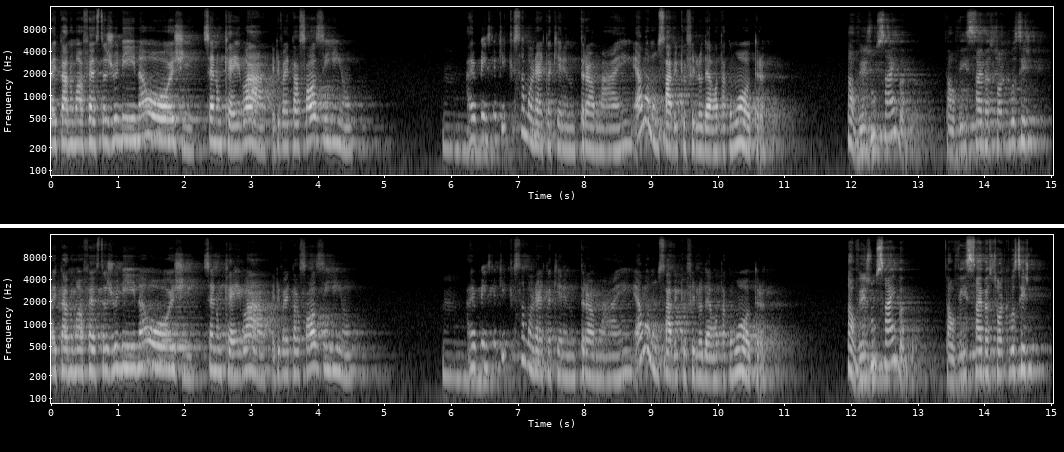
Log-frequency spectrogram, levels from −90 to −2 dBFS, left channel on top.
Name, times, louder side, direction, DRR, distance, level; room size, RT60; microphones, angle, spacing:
voice 1, 0.0-4.5 6.2-10.7, left 3 dB, 35° left, 5 dB, 2.0 m, -30 dB
voice 2, 5.9-6.7 12.0-12.9 13.4-14.7, right 3 dB, 80° right, 2 dB, 2.8 m, -33 dB
26.5 x 20.0 x 9.0 m, 1.3 s
head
